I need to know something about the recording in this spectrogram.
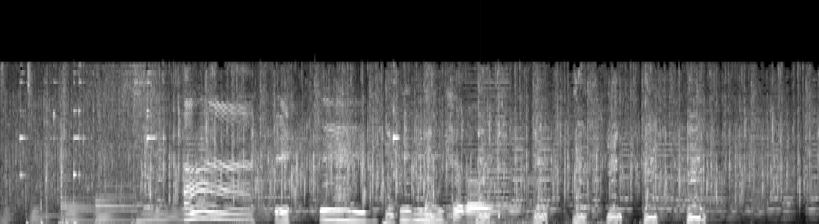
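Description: A cartoon dachshund's voice: short barking calls, with a run of about six quick barks in the second half, over background music.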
